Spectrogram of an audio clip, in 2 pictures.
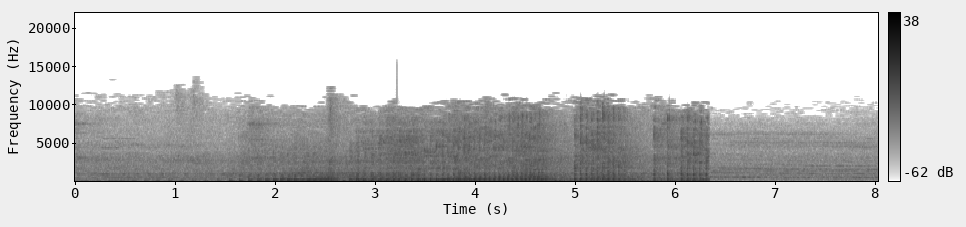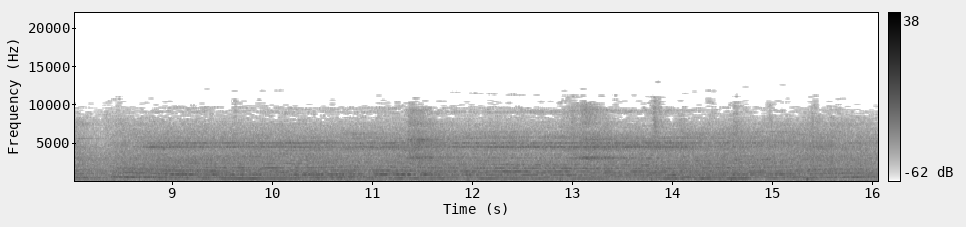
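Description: Motor vehicle engine noise: a loud engine sound cut off abruptly about six seconds in, then a quieter steady engine hum whose pitch slowly wavers.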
